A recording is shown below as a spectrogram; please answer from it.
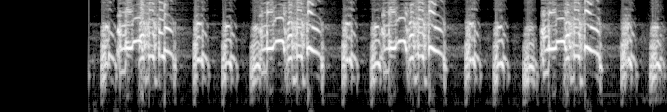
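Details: A pair of partridges (teetar) calling: loud, harsh, rapidly repeated squawking notes in a dense run of about three seconds, with no other sounds.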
